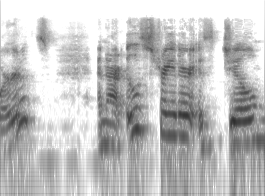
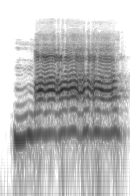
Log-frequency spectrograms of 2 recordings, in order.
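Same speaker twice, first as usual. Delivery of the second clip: high, loud wavering bleat; quavering held maa; goat bleat; 7 semitones higher, 6 dB louder than usual. A narrator's reading. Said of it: "said a goat".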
